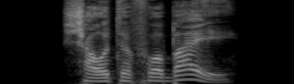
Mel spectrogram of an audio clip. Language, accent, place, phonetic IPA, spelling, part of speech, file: German, Germany, Berlin, [ˌʃaʊ̯tə foːɐ̯ˈbaɪ̯], schaute vorbei, verb, De-schaute vorbei.ogg
- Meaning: inflection of vorbeischauen: 1. first/third-person singular preterite 2. first/third-person singular subjunctive II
